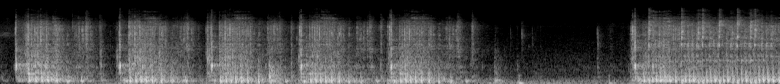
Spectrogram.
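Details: RedMax backpack blower (EBZ7500/8500) after a new throttle cable, air-tube leak fix and spark plug: small two-stroke starts after primer pumps and runs crisp through throttle bursts with one brief drop; normal, healthy running.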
